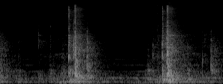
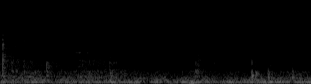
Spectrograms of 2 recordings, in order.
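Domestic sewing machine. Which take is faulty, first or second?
first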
